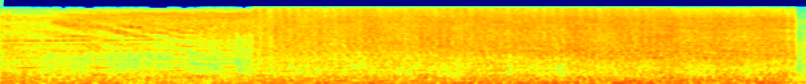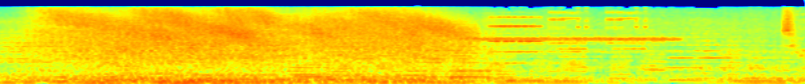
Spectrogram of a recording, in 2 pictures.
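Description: Dramatic action score with loud rushing sound effects laid over it in two long stretches; the effects stop about six and a half seconds in, leaving the music thinner.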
